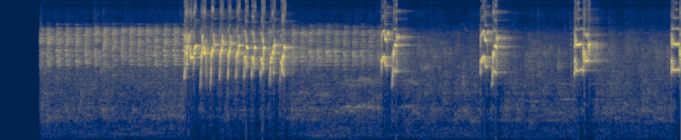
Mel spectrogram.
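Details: Lovebird used as a lure for a lovebird that has stopped singing: a long fast rattling trill, then harsh buzzy bursts and sharp high chirps at roughly one-second intervals.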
